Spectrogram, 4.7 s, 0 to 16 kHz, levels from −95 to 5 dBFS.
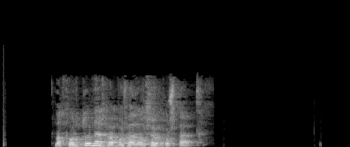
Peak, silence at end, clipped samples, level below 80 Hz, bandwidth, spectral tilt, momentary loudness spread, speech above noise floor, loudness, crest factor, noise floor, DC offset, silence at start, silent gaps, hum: -2 dBFS; 2 s; under 0.1%; -62 dBFS; 8 kHz; -6.5 dB/octave; 11 LU; over 75 dB; -16 LUFS; 18 dB; under -90 dBFS; under 0.1%; 0.75 s; none; none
